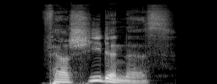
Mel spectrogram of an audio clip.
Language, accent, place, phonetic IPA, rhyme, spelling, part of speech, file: German, Germany, Berlin, [fɛɐ̯ˈʃiːdənəs], -iːdənəs, verschiedenes, adjective, De-verschiedenes.ogg
- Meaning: strong/mixed nominative/accusative neuter singular of verschieden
